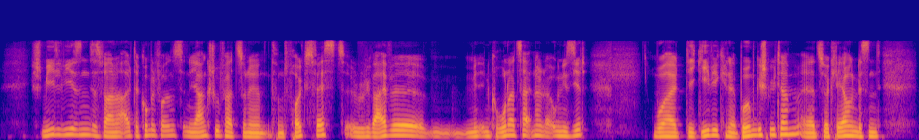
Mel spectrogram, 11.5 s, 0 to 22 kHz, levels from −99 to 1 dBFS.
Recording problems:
high frequencies cut off; noticeable; nothing above 6.5 kHz

